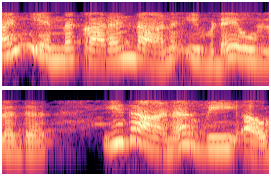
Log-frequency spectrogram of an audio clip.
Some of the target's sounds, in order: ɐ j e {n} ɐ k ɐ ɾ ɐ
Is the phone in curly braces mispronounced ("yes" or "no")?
yes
